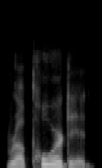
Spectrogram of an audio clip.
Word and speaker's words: reported: folio portfolio 11 reported that re isn't stressed so it will most likely change to ra or ri reported and the t changes to a d 12 sits the important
